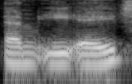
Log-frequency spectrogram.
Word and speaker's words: meh: Their life is described with three letters, M-E-H. That's pronounced meh.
